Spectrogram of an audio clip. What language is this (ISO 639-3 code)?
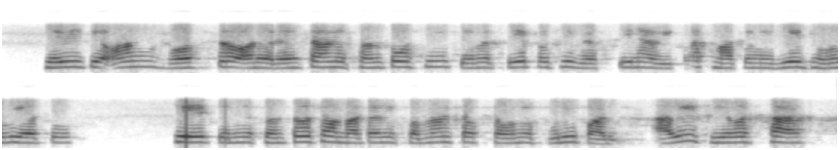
guj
